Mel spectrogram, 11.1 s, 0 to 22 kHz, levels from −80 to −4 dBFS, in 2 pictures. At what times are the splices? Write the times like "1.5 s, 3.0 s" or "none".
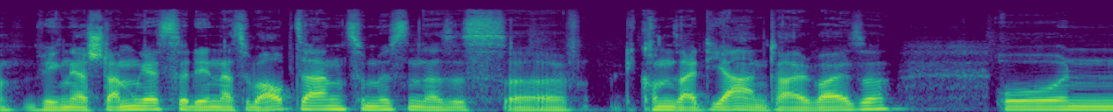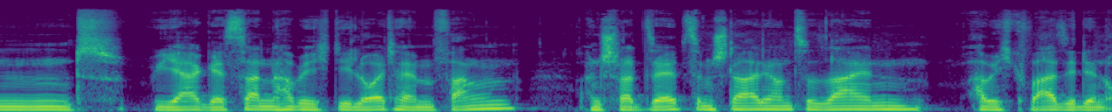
4.9 s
